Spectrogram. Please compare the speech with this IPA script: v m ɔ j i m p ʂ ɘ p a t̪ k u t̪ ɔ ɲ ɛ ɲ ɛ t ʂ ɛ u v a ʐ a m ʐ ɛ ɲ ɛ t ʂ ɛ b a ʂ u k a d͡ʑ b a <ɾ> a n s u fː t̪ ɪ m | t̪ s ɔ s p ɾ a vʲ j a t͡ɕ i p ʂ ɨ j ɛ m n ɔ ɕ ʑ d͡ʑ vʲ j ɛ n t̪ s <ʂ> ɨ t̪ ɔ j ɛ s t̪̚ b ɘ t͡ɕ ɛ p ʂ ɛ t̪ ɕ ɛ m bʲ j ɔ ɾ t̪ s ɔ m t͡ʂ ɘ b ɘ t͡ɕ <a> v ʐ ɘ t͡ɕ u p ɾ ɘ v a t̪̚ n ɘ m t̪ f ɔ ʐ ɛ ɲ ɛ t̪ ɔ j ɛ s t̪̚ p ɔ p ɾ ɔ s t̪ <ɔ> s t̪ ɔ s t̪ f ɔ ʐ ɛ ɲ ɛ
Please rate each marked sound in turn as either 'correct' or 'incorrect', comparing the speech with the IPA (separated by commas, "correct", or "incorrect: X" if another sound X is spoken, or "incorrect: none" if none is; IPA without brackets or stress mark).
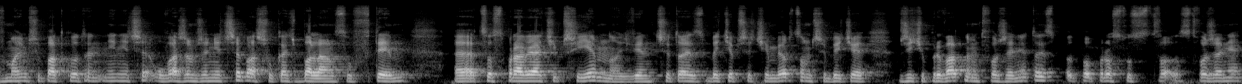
incorrect: l, incorrect: t͡ʂ, incorrect: ɛ, incorrect: u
